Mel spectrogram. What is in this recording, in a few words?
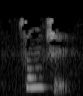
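"宗旨", Mandarin Chinese; chinese flashcards; hsk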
